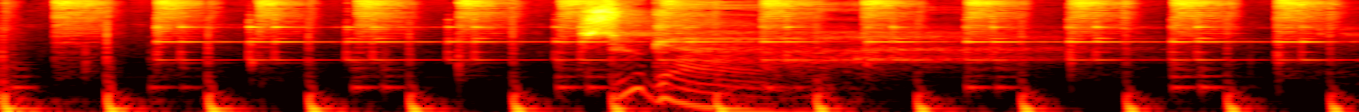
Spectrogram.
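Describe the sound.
A Cameroonian pop song plays loud, driven by a steady, punchy bass-drum beat under sustained synth tones, with a brief sliding, warbling flourish midway and a short sung word.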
